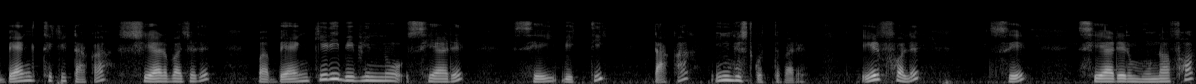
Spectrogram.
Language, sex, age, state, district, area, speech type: Bengali, male, 30-45, West Bengal, Howrah, urban, spontaneous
